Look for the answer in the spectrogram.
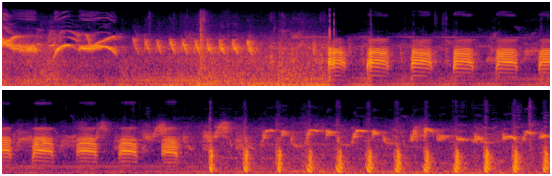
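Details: Caged Chinese hwamei, a fighting bird shown flaring and playing its wings: loud rapid harsh repeated notes in a steady series, about one and a half per second, then sharp clear whistled notes at the end.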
